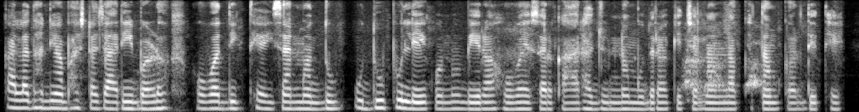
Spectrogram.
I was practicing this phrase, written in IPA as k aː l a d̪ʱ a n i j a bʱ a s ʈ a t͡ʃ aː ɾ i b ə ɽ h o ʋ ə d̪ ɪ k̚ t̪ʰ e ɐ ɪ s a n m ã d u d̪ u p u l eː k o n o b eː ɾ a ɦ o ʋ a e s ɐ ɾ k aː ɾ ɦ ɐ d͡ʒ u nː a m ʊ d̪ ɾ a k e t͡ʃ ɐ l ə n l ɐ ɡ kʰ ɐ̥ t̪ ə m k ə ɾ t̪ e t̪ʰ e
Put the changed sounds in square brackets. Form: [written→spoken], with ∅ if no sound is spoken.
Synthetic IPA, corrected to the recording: k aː l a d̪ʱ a n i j a bʱ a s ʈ a t͡ʃ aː ɾ i b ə ɽ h o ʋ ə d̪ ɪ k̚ t̪ʰ e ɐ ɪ s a n m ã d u d̪ u p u l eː k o n o b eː ɾ a ɦ o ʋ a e s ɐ ɾ k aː ɾ ɦ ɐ d͡ʒ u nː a m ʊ d̪ ɾ a k e t͡ʃ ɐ l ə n l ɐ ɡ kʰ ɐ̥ t̪ ə m k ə ɾ [t̪→d̪] e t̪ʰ e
